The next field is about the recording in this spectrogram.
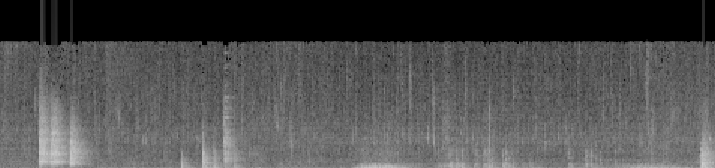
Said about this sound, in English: So give these a fry. Once they've softened a little, then add some seasoning.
